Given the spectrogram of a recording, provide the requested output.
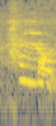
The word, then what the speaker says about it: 할: 선불교회 선사들은 사람을 깨우치기 위해서 예 할 예 꾸짖은 갈자이지만 불교에서는 원래 발음대로 할로 읽어요.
